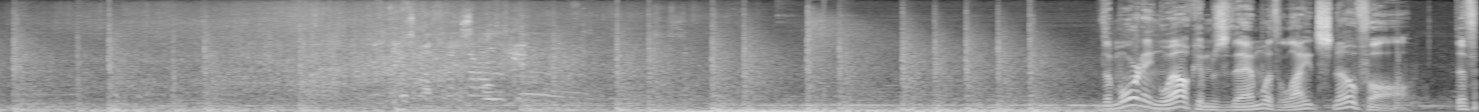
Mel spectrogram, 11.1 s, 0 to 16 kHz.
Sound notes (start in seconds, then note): 3.0 hunters charrering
